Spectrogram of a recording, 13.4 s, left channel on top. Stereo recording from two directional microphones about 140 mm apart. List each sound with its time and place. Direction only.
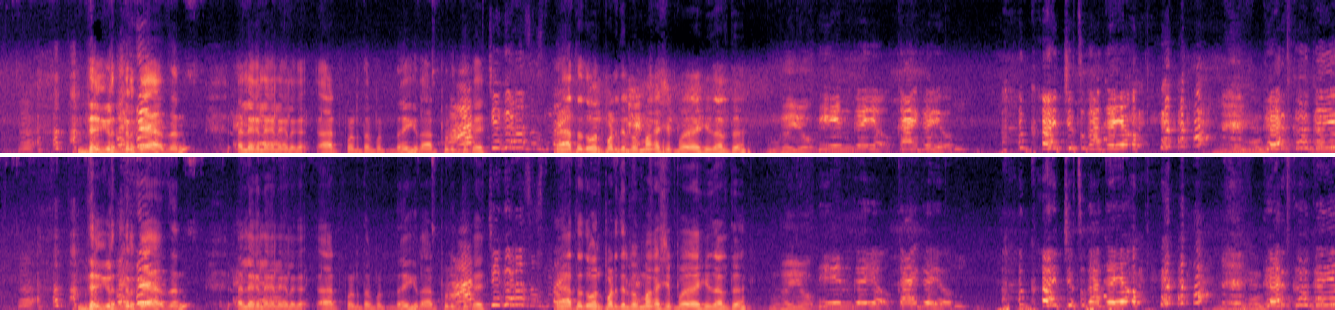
0.2 s chicken: 90° right
0.9 s a man's voice: 5° left (ahead or behind)
8.7 s speech: 30° right (ahead or behind)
